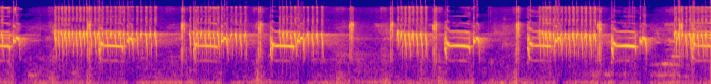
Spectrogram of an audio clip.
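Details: Lure call of a red-headed prinia: loud, fast-ticking trills broken by short level whistles, cycling again and again with brief pauses between phrases.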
